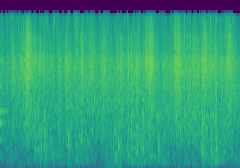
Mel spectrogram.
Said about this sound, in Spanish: Vamos con toda la lluvia.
